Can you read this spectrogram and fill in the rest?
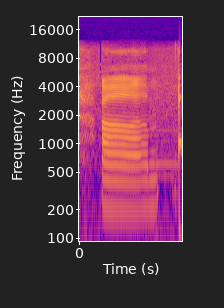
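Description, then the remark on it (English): A phone notification beep rings out once, a steady, buzzy electronic tone lasting under a second, fairly loud, then a brief soft thump right after. “Gotta turn my volume off of my phone”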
